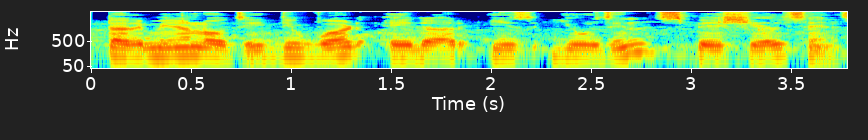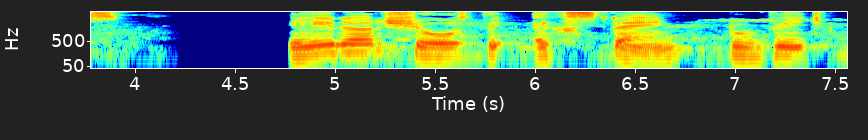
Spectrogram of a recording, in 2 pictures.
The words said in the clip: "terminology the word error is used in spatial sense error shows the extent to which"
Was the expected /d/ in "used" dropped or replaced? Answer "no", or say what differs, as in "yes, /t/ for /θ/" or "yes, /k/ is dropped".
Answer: yes, /d/ is dropped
